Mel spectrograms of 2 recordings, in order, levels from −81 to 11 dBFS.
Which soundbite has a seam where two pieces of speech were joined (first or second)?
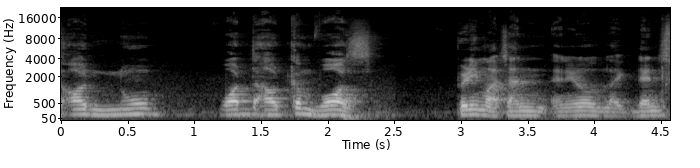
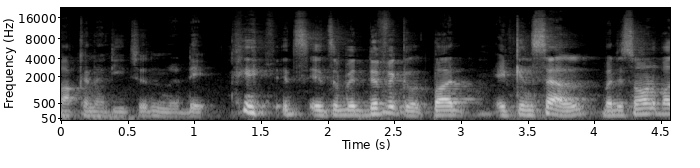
second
